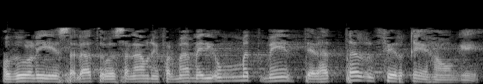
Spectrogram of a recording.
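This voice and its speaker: A man's voice: medium pitch, gravelly. A man preaching a sermon who repeats key phrases for emphasis and recites quotations in Arabic. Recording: echoey hall, dull lo-fi sound.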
